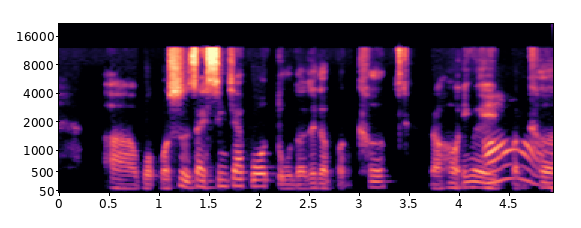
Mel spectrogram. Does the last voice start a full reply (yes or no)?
no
